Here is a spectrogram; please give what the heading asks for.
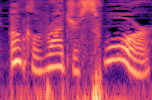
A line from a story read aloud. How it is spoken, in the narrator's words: said Felicity in a shocked tone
